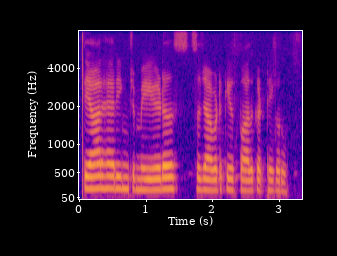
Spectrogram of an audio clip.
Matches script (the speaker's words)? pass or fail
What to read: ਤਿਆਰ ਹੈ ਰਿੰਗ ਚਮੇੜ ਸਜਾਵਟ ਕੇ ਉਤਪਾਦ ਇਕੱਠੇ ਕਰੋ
pass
